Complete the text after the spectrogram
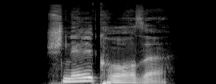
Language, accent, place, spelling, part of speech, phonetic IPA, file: German, Germany, Berlin, Schnellkurse, noun, [ˈʃnɛlˌkʊʁzə], De-Schnellkurse.ogg
- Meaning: 1. nominative/accusative/genitive plural of Schnellkurs 2. dative of Schnellkurs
